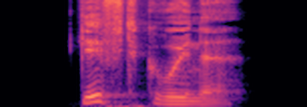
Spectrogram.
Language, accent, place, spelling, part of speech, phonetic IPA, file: German, Germany, Berlin, giftgrüne, adjective, [ˈɡɪftɡʁyːnə], De-giftgrüne.ogg
- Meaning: inflection of giftgrün: 1. strong/mixed nominative/accusative feminine singular 2. strong nominative/accusative plural 3. weak nominative all-gender singular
